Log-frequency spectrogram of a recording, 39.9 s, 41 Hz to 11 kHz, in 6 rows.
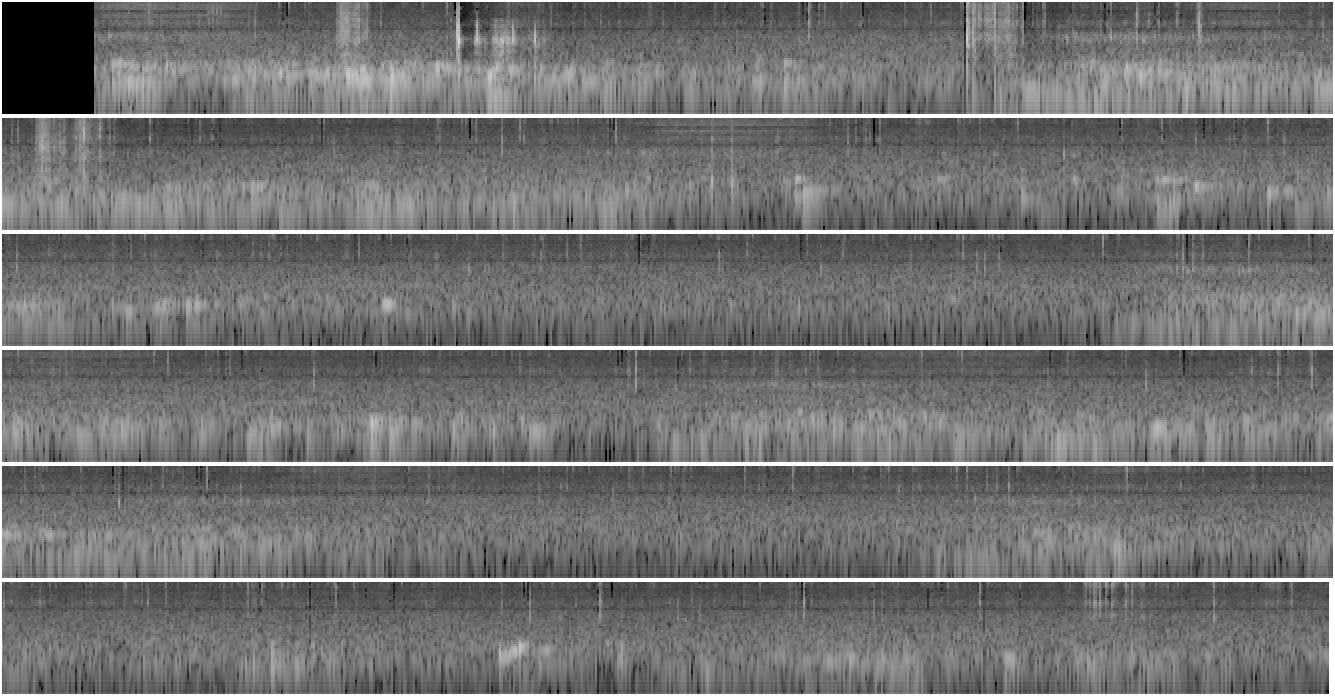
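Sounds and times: underwater watery hiss: 0.5 - 3.1, 5.2 - 11.6, 18.9 - 22.4, 23.3 - 29.1, 31.3 - 34.9
gurgling bubbles: 0.5 - 15.4, 18.9 - 28.8, 31.2 - 33.9
sharp clicks: 1.7 - 2.8, 4.8 - 5.2.

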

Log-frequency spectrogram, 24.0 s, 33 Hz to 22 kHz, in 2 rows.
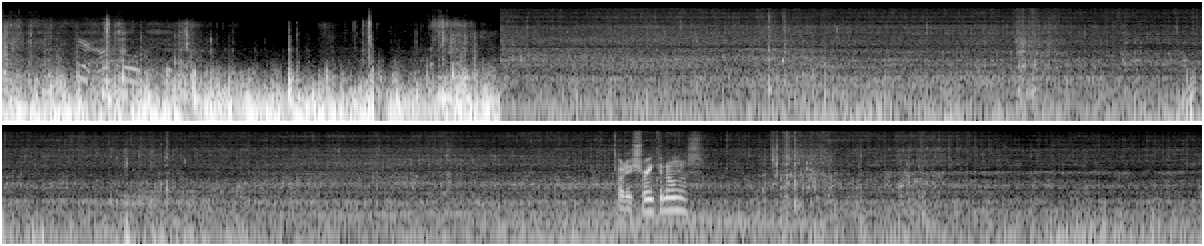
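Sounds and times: water spraying and trickling: 5.0 - 24.0.

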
